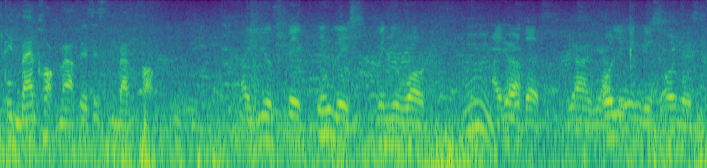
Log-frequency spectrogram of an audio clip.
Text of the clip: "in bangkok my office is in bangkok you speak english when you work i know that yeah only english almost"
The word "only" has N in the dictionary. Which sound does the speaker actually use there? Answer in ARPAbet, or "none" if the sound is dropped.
none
